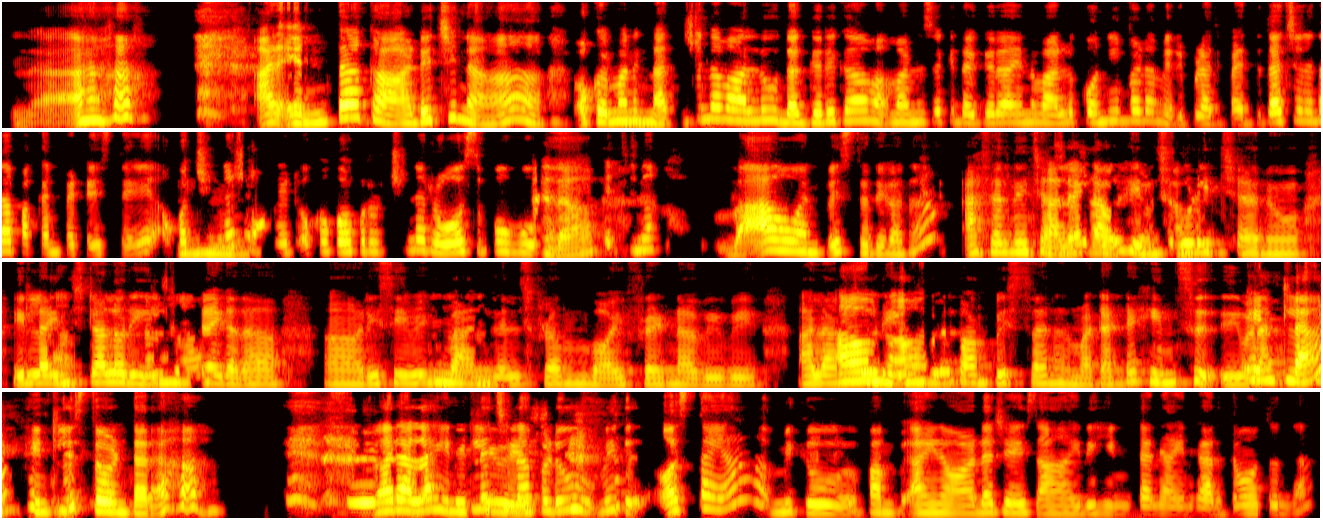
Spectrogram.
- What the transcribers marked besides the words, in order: laugh; other background noise; in English: "చాక్లేట్"; in English: "వావ్!"; in English: "హింట్స్"; in English: "ఎక్సైట్"; in English: "ఇన్‌స్టాలో రీల్స్"; in English: "రిసీవింగ్ బ్యాంగిల్స్ ఫ్రమ్ బాయ్‌ఫ్రెండ్"; in English: "రీల్స్"; in English: "హింట్స్"; laughing while speaking: "హింట్లిస్తూ ఉంటారా?"; chuckle; in English: "కంప్లీట్‌లీ వేస్ట్"; chuckle; in English: "ఆర్డర్"; in English: "హింట్"
- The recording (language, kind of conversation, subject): Telugu, podcast, జీవిత భాగస్వామితో గొడవ అయిన తర్వాత సంబంధాన్ని మళ్లీ సవ్యంగా ఎలా పునర్నిర్మించుకుంటారు?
